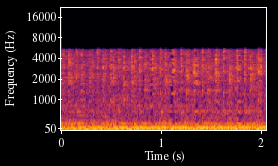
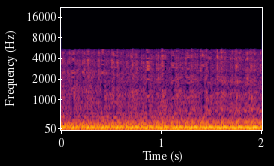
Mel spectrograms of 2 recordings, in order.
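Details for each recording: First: Truck that won't restart when warm after a short park, with fuel smell while cranking (owner suspects flooding, doubts vapor lock). After extended cranking it runs with a heavy, deep idle and faintly uneven stumbling beat, a suspected slight misfire. Plug wires, coil, cap and rotor ordered. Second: Small engine running again after an ignition points job, warmed up and timed at 12 degrees BTDC at 800 rpm: steady, even low rumble with a smooth regular firing beat and no misses or knocks; normal idle.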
